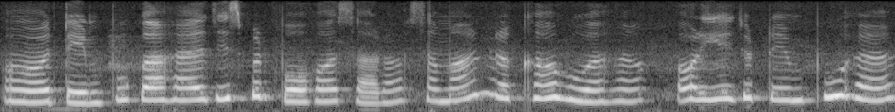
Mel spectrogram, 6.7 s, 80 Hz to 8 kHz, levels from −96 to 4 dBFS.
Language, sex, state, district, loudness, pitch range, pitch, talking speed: Hindi, female, Bihar, Patna, -16 LUFS, 285-350 Hz, 310 Hz, 150 wpm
